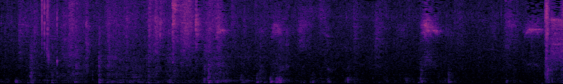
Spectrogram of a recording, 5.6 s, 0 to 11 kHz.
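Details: Playful 8-week-old litter of puppies tussling over a squeaky chicken toy: quick sharp yelps and squeaks in irregular clusters, mixed with piercing toy squeals and the clatter of small paws.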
